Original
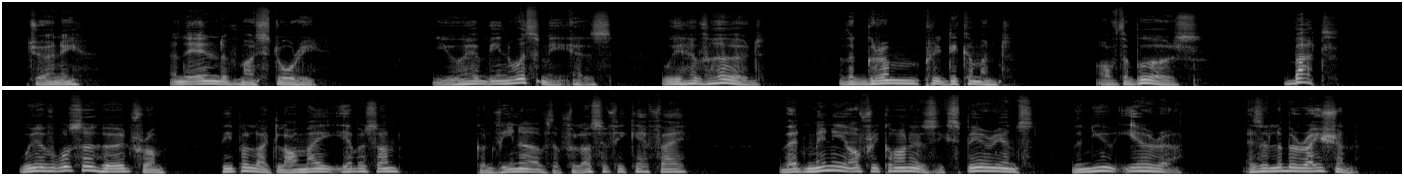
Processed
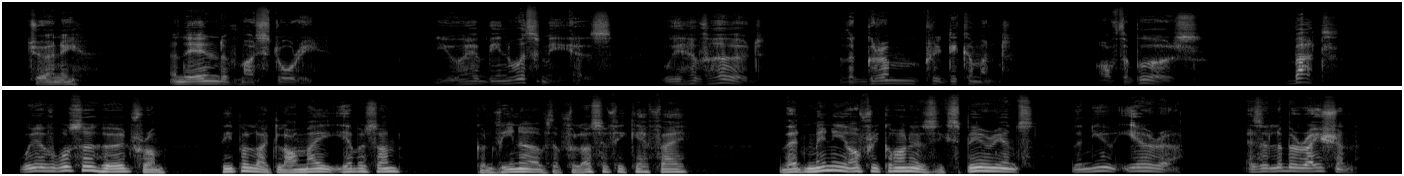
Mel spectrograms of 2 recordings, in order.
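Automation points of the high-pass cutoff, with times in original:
1.91 s 470 Hz
2.64 s 1.1 kHz
12.91 s 1.1 kHz
14.37 s 290 Hz
14.85 s 110 Hz
23.84 s 110 Hz
24.25 s 380 Hz

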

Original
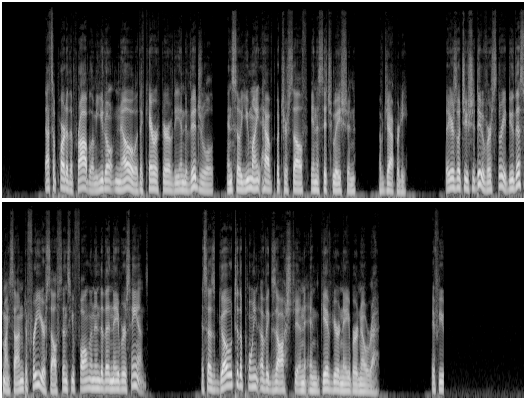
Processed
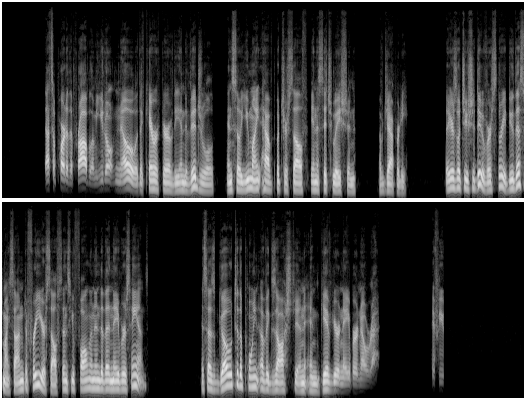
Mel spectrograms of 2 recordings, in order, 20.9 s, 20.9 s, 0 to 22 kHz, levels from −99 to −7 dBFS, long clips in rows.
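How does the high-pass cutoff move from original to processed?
high-pass 24 dB/octave
2.18 s 570 Hz
3.01 s 150 Hz
16.93 s 150 Hz
17.19 s 350 Hz
17.81 s 760 Hz

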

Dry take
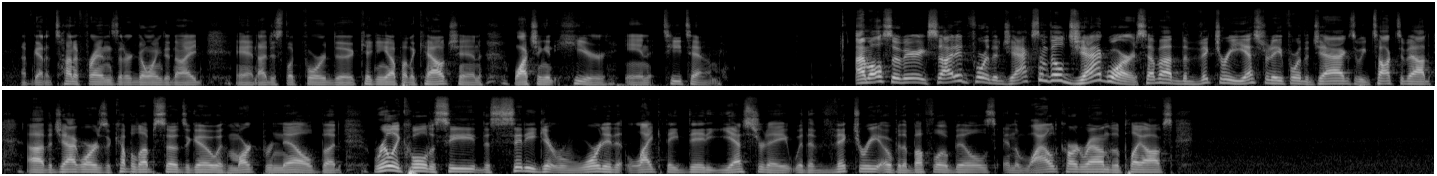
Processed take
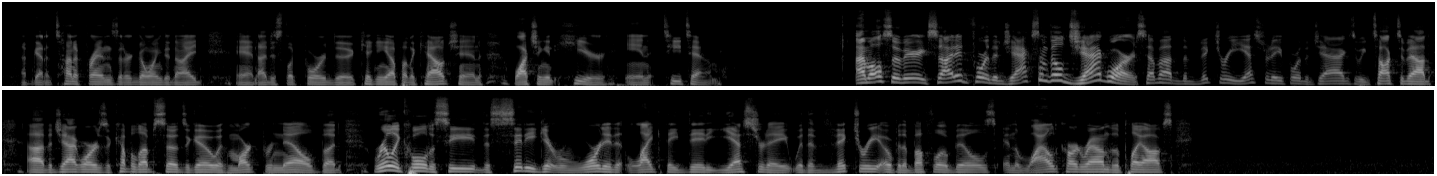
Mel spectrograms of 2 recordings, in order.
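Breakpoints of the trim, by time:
11.08 s -9 dB
11.83 s -17 dB
13.32 s -17 dB
13.89 s -7 dB

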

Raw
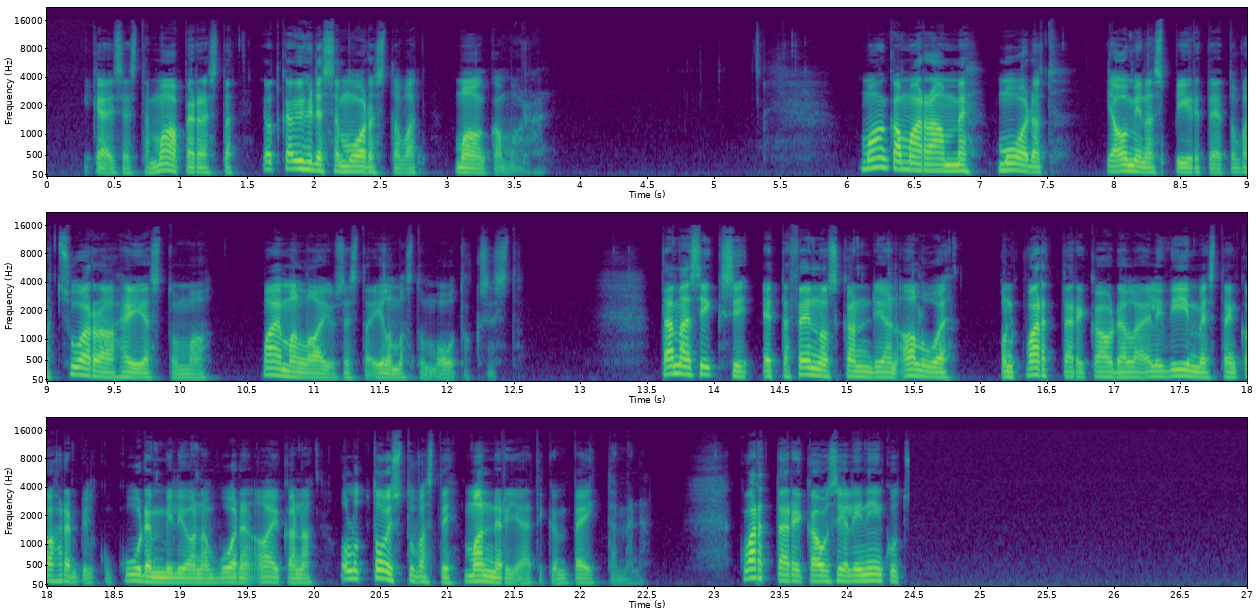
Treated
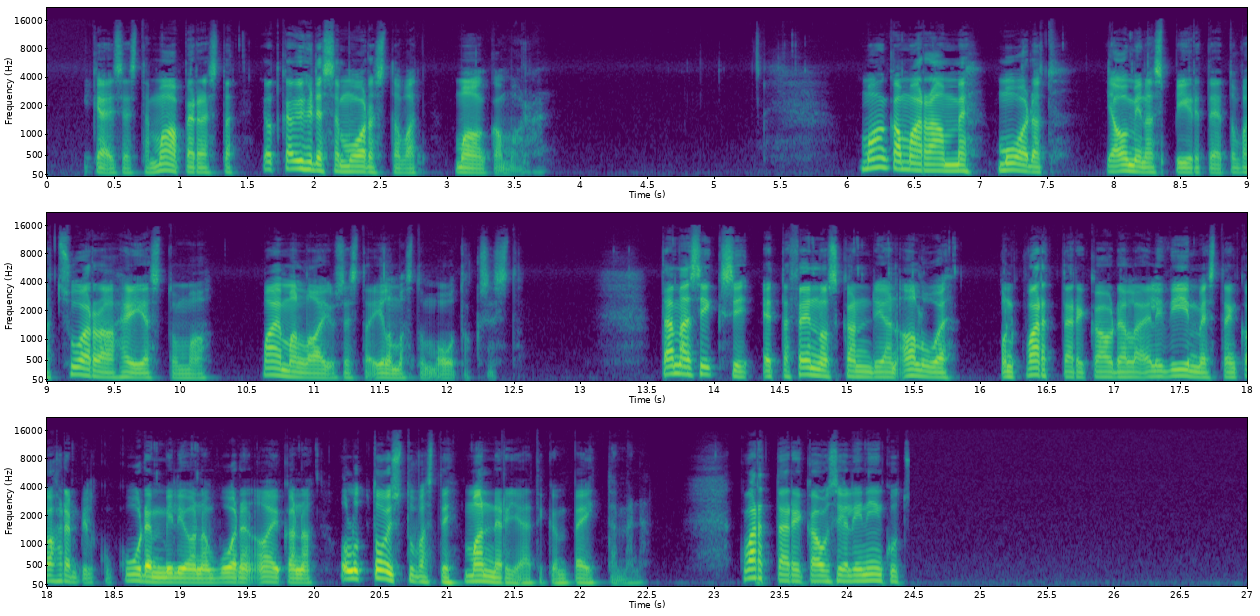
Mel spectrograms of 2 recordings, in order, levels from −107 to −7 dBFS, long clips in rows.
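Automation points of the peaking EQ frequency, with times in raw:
peaking EQ +10.5 dB 0.47 oct
18.07 s 5.2 kHz
18.29 s 1.5 kHz
18.91 s 390 Hz
20.42 s 390 Hz
21.10 s 86 Hz

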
